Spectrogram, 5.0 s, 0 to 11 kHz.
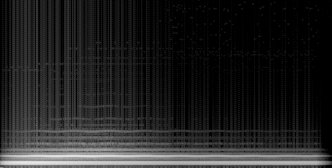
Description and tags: minimoog vibrating G-4
Short vibrating Minimoog pad
electronic, minimoog, short-pad, synth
